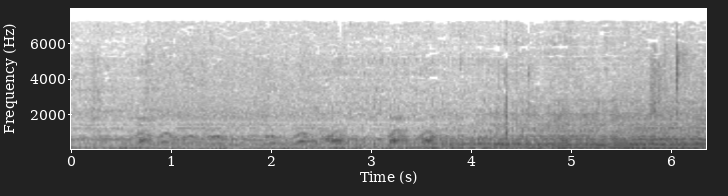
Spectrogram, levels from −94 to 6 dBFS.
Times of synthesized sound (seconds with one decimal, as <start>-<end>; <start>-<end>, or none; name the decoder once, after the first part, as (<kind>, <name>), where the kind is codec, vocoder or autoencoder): 0.0-0.8 (vocoder, HiFi-GAN); 2.4-5.6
